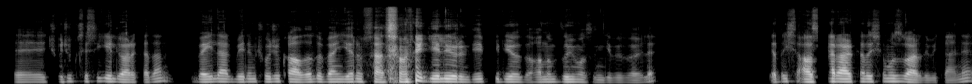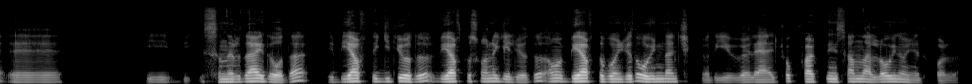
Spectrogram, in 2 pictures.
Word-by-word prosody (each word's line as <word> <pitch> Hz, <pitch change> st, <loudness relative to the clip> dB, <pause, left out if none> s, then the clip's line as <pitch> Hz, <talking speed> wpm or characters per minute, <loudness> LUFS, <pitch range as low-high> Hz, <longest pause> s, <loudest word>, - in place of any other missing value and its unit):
Eee, 110 Hz, 0 st, -8 dB
çocuk 140 Hz, +4 st, -12 dB
sesi 145 Hz, +1 st, -10 dB
geliyor 130 Hz, -5 st, +1 dB
arkadan. 135 Hz, +6 st, -7 dB, 0.2 s
Beyler 120 Hz, +1 st, 0 dB
benim 125 Hz, +2 st, -2 dB
çocuk 130 Hz, +1 st, -5 dB
ağladı, 120 Hz, +1 st, +2 dB
ben 125 Hz, -, +2 dB
yarım 125 Hz, +1 st, 0 dB
saat 115 Hz, -2 st, +3 dB
sonra 120 Hz, 0 st, +7 dB
geliyorum 130 Hz, -3 st, +4 dB
deyip 125 Hz, +1 st, -6 dB
gidiyordu. 120 Hz, -3 st, -2 dB
Hanım 120 Hz, +1 st, -5 dB
duymasın 115 Hz, -3 st, -4 dB
gibi, 105 Hz, 0 st, -15 dB
böyle. 100 Hz, 0 st, -10 dB, 1.1 s
Ya -, -, -5 dB
da, -, -, -5 dB
işte, 140 Hz, +1 st, -8 dB
asker 120 Hz, +3 st, +3 dB
arkadaşımız 135 Hz, +1 st, +3 dB
vardı 100 Hz, -3 st, +1 dB
1 -, -, -15 dB
tane. 110 Hz, +11 st, -11 dB
Eee, 110 Hz, 0 st, -12 dB, 0.8 s
bir 110 Hz, 0 st, -16 dB
bir -, -, -24 dB
sınırdaydı 125 Hz, +1 st, 0 dB
o 105 Hz, -2 st, 0 dB
da. 180 Hz, +1 st, -3 dB, 0.2 s
Eee, 110 Hz, 0 st, -16 dB
1 130 Hz, +2 st, -2 dB
hafta 140 Hz, -1 st, +2 dB
gidiyordu, 135 Hz, +1 st, 0 dB
1 135 Hz, +1 st, +2 dB
hafta 135 Hz, +1 st, +2 dB
sonra 140 Hz, 0 st, -3 dB
geliyordu 120 Hz, +5 st, -6 dB
ama 140 Hz, -2 st, -3 dB
1 140 Hz, +1 st, +7 dB
hafta 140 Hz, -2 st, +2 dB
boyunca 130 Hz, +1 st, -1 dB
da -, -, -1 dB
oyundan 130 Hz, -1 st, +2 dB
çıkmıyordu 100 Hz, -7 st, -18 dB
gibi, 100 Hz, 0 st, -13 dB
böyle. 110 Hz, +1 st, -8 dB
Yani, 110 Hz, 0 st, -6 dB
çok 145 Hz, +4 st, -10 dB
farklı 125 Hz, 0 st, -3 dB
insanlarla 130 Hz, -2 st, -3 dB
oyun 130 Hz, 0 st, 0 dB
oynadık 105 Hz, -6 st, -10 dB
orada. 90 Hz, 0 st, -16 dB
125 Hz, 180 wpm, -22 LUFS, 110-135 Hz, 1.1 s, sonra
